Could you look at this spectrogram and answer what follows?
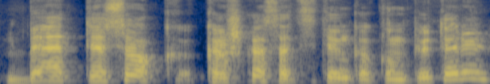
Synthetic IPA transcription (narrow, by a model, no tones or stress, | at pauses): bʲɛt̪̚t̪ʲiɛsʲoːkkɐʃkɐsɐt̪ʲsʲɪ̥t̪ʲɪŋkɐkoːmʲpʲjut̪ʲɛɾʲʊɪ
